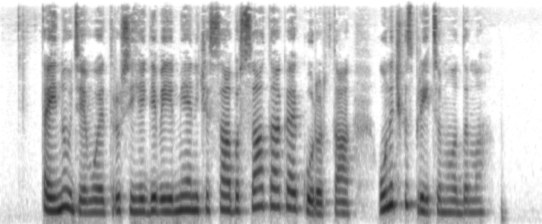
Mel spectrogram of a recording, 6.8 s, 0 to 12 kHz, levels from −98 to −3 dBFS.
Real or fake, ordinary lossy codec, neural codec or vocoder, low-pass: fake; Opus, 64 kbps; codec, 24 kHz, 0.9 kbps, WavTokenizer, medium speech release version 1; 10.8 kHz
